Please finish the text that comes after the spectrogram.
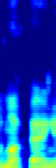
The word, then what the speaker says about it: mukbang: is definitely not considered what a mukbang is it rhymes with Mustang really well yeah yours is more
